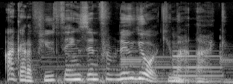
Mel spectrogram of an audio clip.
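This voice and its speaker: Woman acting an effusive, animated frontier seamstress. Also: fairly high pitch, a little fast, over music. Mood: delighted, welcoming. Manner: effusive, folksy, welcoming. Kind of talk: Western audio drama acting.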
